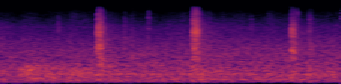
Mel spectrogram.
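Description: Footsteps climbing open wooden stair treads, one step about every two-thirds of a second, over a steady background hiss.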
